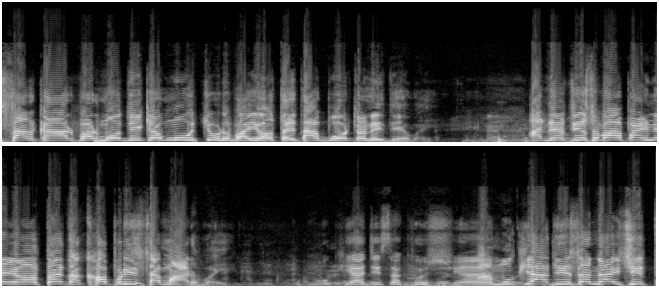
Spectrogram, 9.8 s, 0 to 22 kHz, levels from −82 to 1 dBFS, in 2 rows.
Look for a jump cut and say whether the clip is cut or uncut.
uncut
